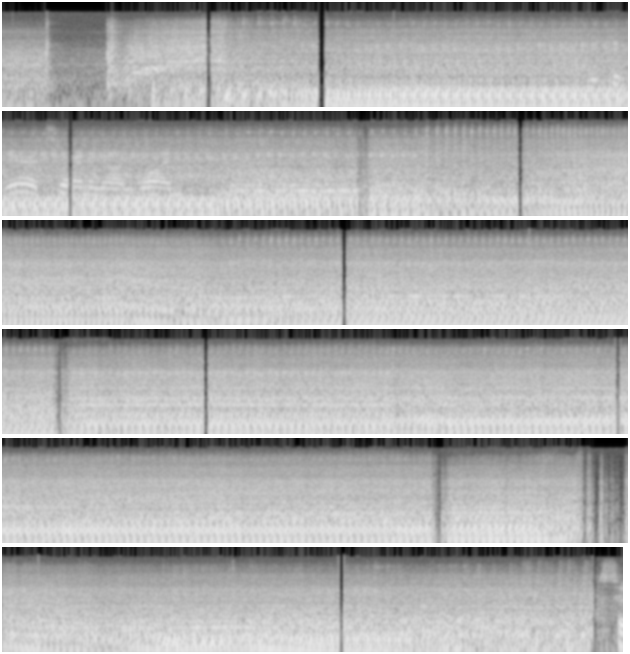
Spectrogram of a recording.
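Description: Briggs & Stratton twin-cylinder lawn tractor engine starting about a second in and running steadily, its note shifting partway through. Near the end the sound dips briefly and the engine keeps running: a failed ignition-kill diode, which makes the engine hard to turn off and leaves it on one cylinder when the kill wire is connected.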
